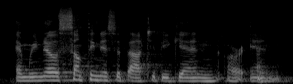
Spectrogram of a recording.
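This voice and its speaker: Audible room echo surrounds a woman speaking at a fairly low pitch with fairly even intonation. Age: old. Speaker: minister's assistant giving a dharma talk. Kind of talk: dharma talk. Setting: temple service with congregation. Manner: conversational, some halting restarts.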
